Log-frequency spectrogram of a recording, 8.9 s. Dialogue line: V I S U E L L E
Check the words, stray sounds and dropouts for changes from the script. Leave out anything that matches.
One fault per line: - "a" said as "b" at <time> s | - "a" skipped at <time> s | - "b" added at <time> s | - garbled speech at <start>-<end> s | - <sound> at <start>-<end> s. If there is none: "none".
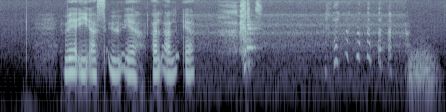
- sneeze at 4.4-5.3 s
- laugh at 6.5-8.0 s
